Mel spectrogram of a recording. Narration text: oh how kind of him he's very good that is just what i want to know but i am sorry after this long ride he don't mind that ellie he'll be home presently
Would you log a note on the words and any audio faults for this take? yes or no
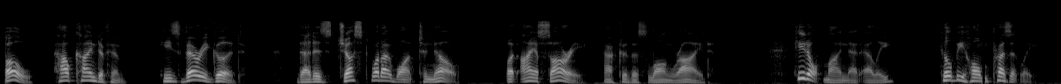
yes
